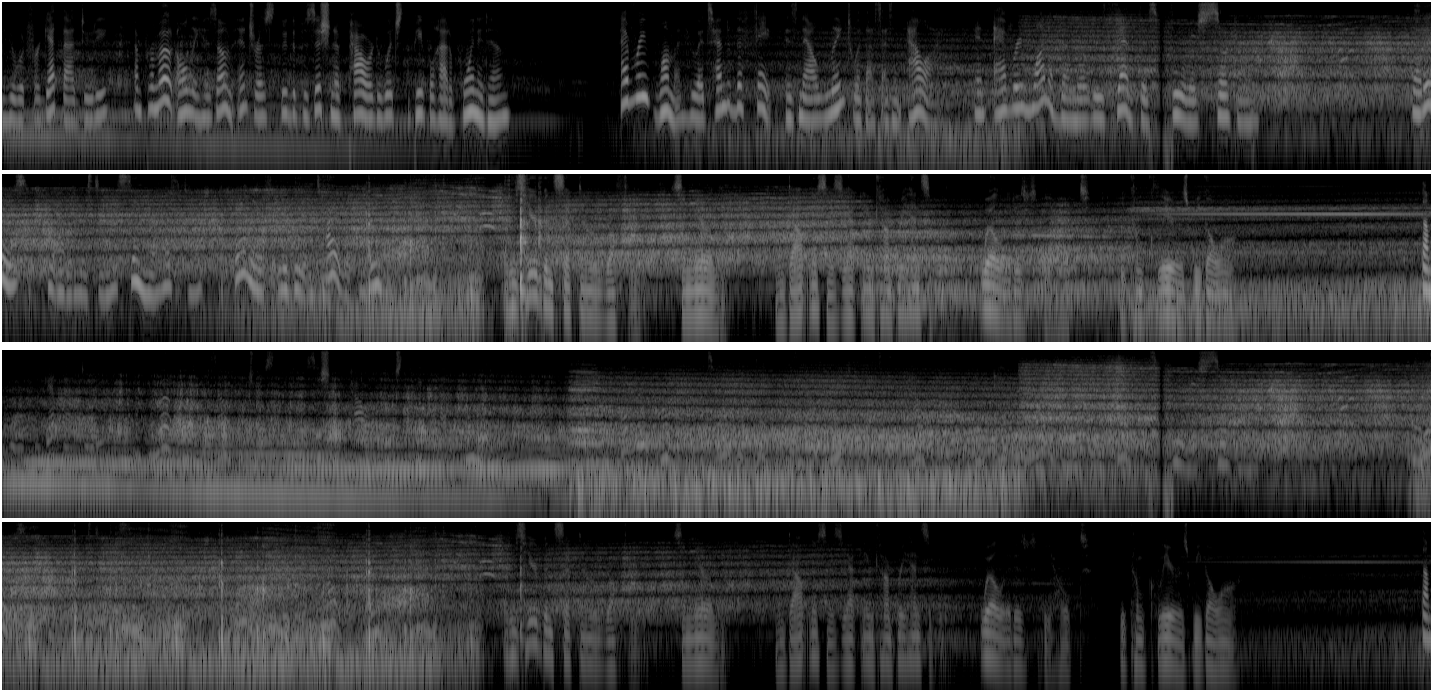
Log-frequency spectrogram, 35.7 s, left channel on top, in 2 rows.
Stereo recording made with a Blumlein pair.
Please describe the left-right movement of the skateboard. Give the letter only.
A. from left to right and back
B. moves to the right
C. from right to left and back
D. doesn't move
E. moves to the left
E.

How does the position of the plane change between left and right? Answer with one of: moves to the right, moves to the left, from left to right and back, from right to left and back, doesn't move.
moves to the left.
